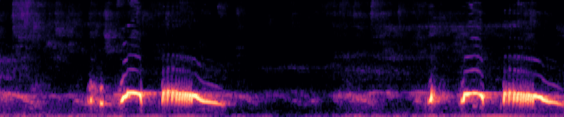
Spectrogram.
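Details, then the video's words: Spotted dove calling and cooing to stimulate other doves, recorded directly without background noise. Two soft, mellow cooing phrases, each a few short rising notes then a longer drawn-out croo, with a faint low hum between them. "Cu Gáy Gáy Gọi + Thúc + Gù bài bản kích bổi hiệu quả"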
